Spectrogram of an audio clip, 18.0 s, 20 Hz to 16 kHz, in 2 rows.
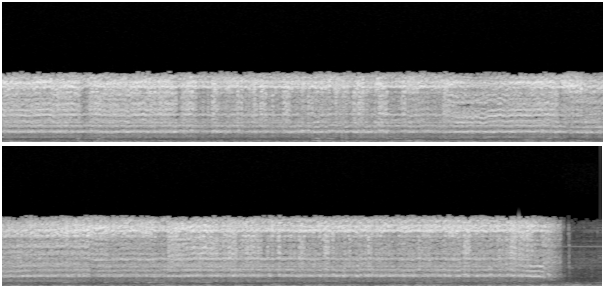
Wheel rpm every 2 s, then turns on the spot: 170, 170, 170, 160, 160, 160, 170, 170, 100.
none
